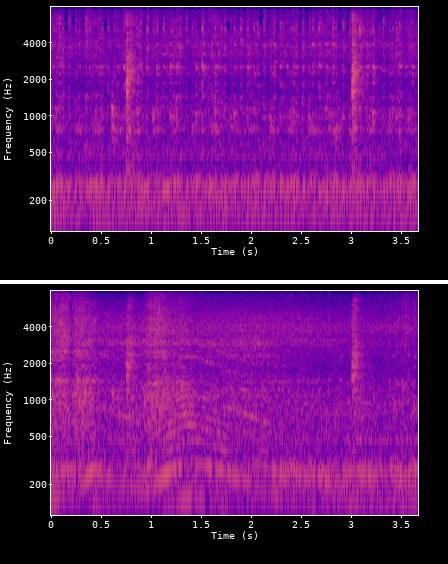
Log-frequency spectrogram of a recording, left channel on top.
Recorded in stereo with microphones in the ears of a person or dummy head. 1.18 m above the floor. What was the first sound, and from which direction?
A crack, 40° left (ahead or behind).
